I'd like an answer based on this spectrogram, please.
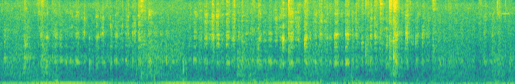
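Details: Several puppies at play, irregular breathy panting and scrabbling noises over a constant low rumble, one brief sharp click partway through.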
